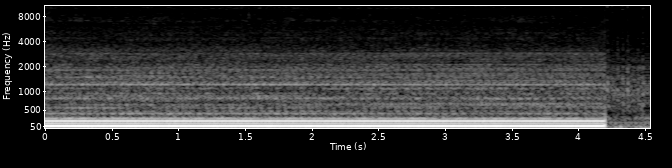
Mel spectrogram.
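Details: Land Rover Freelander 2 diesel revved to about 1800–2000 rpm and held a few seconds during a Wynn's diesel fuel system injector purge; steady, even deep drone without misses, drops back cleanly: normal revving at held rpm.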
